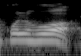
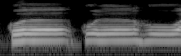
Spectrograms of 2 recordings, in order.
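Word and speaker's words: قُلْ هُوَ: adalah di huruf wownya jangan kulwo ya tapi cool Juan kulhu allohu luwoh begitu terus di huruf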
